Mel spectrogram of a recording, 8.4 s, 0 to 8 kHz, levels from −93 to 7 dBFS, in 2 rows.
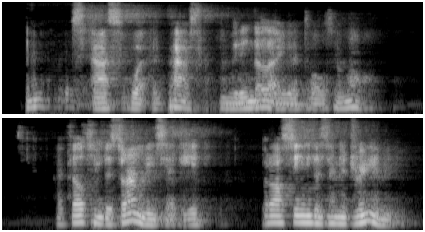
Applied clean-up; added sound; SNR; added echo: neural mask model DeepFilterNet 3.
